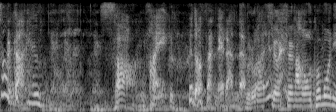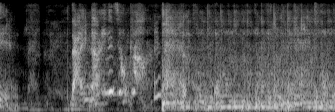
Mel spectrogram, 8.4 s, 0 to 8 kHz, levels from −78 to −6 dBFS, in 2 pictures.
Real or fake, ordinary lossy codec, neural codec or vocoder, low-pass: fake; none; codec, 16 kHz, 4.8 kbps, FACodec; 7.2 kHz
